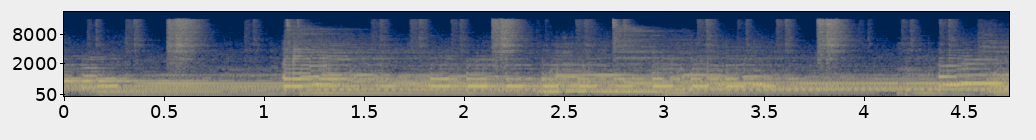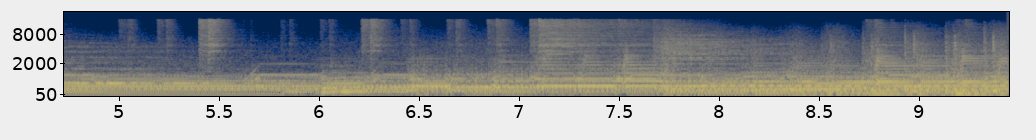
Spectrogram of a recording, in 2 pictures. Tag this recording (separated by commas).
Strum, Plucked string instrument, Acoustic guitar, Musical instrument, Guitar, Music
